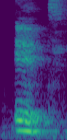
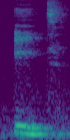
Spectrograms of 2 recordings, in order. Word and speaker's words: it: Então, é muito comum que a gente pronuncie essa palavra aqui, por exemplo... It. É assim que fala ela. It. A gente pronuncia ela assim, eat.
